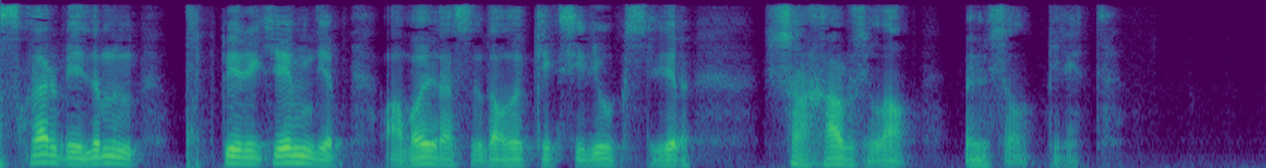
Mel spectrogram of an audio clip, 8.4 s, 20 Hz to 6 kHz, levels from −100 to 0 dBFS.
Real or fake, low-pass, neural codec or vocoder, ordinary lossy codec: fake; 5.4 kHz; codec, 16 kHz, 1 kbps, FunCodec, trained on Chinese and English, 50 frames a second; MP3, 32 kbps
